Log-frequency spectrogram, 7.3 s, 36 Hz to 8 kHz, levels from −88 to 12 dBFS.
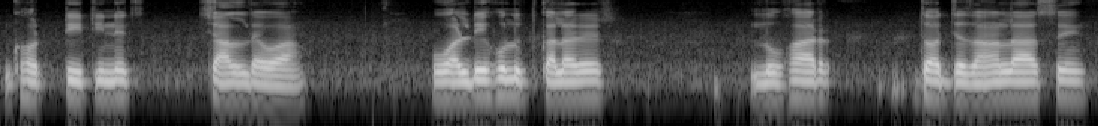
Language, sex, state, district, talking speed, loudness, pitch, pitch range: Bengali, male, Tripura, South Tripura, 115 wpm, -15 LUFS, 125 Hz, 120-130 Hz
